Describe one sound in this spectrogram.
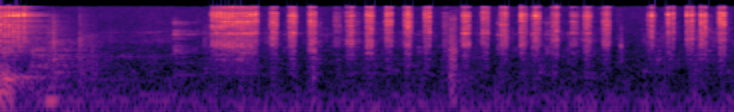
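A hand ratchet clicks rapidly.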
